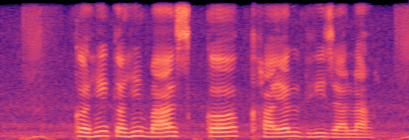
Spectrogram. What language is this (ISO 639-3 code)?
bho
